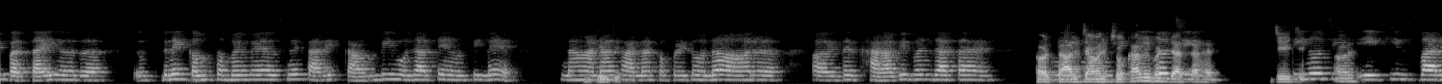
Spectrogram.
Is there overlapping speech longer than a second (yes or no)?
yes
